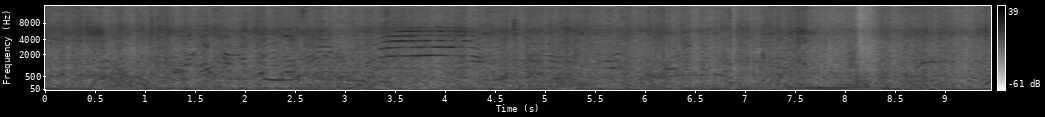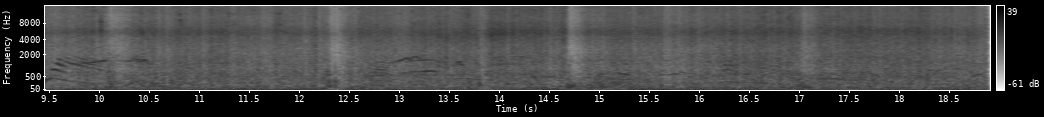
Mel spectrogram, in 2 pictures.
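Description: A big boat pushing through rough water, with a constant roar of waves and wind buffeting the microphone that runs unbroken for the whole stretch, loud and close, while voices murmur beneath.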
